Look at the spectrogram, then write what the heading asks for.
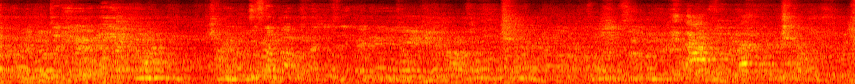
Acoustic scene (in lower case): restaurant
